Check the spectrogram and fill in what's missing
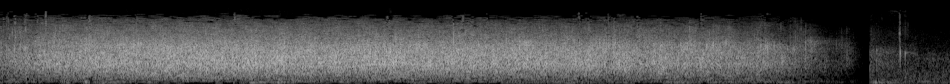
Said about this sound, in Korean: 나오실 때 따뜻한 박수로 격려하시겠습니다.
